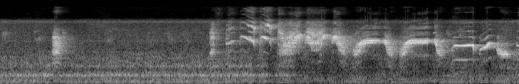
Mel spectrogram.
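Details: Chinese hwamei singing in the morning as song training; following a brief note and a pause, a loud, fluent string of swooping whistles and rolling phrases runs continuously for about three seconds.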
